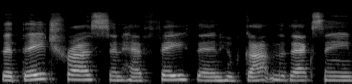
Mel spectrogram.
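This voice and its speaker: Very clean recording with a silent background of a woman speaking at a fairly slow pace. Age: 60s. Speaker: medical doctor panelist. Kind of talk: town hall panel discussion. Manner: animated.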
